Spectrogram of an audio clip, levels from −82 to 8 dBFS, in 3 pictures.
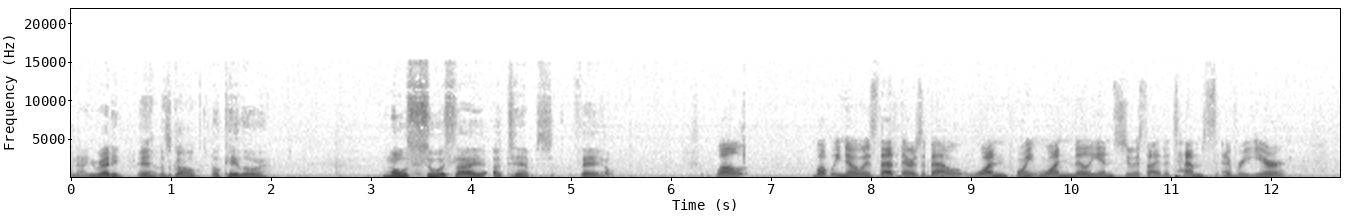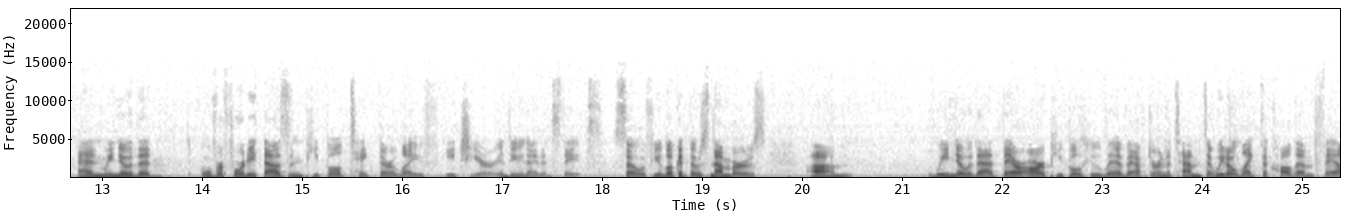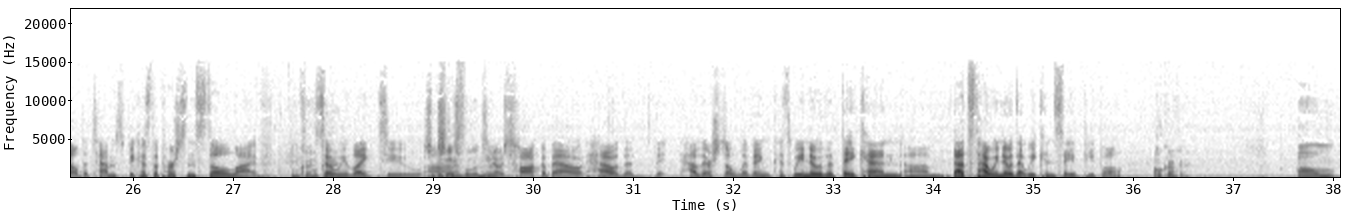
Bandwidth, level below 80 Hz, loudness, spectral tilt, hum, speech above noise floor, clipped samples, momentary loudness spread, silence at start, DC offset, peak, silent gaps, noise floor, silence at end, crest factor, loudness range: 15.5 kHz; -50 dBFS; -31 LUFS; -6 dB/octave; none; 25 dB; under 0.1%; 15 LU; 0 s; under 0.1%; -6 dBFS; none; -56 dBFS; 0 s; 26 dB; 8 LU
